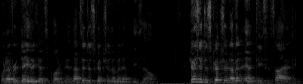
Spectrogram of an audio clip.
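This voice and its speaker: A man with a high pitch speaks at a very fast pace. Room echo is audible. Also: lively intonation. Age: 70s. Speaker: lecturer. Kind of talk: lecture.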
